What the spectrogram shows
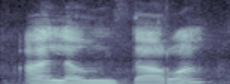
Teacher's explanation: میم ساکن کے بعد جو ہے وہ تا آ رہی ہے تو ہم نے یہاں غنہ نہیں کیا. علم ترى، یہاں علم ترى کر کے پڑھنا یہ غلط ہوگا.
